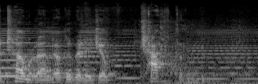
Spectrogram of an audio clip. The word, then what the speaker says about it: Cartron: Well, we're here in the townland of the village of Cartern. It's locally pronounced Cartern, but it's spelled Cartron, C-A-R-T-R-O-N, Cartúr in Irish, which means a quarter of land.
